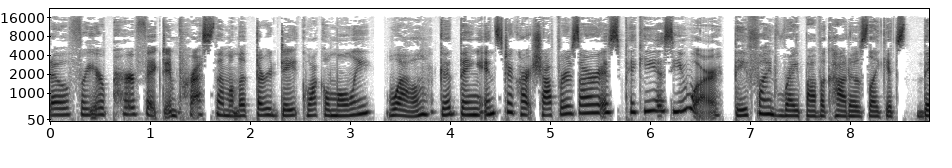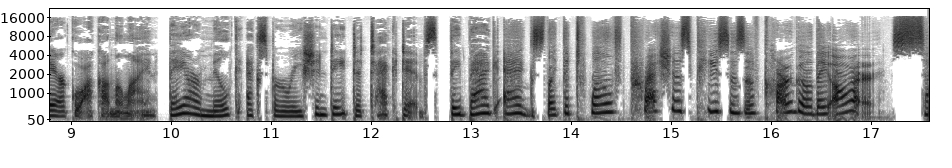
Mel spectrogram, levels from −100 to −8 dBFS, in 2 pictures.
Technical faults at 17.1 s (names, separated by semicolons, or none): periodic clock jitter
